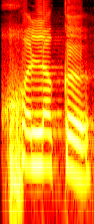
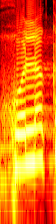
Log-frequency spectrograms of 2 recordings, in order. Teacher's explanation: خا، اس کا احساس کھردرا ہوتا ہے اور آواز ہلکی سانس والی نکلتی ہے، جبکہ غین، اس کا احساس بھرپور ہوتا ہے، جبکہ آواز بھاری اور گونجدار ہوتی ہے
